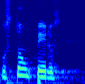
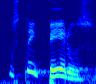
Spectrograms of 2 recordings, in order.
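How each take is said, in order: First: It is said in a French accent. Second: It is said in a plain Brazilian accent.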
